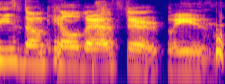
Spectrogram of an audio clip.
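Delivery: cowering, whimpering, pleading goblin voice. Narrating a scene, voice a hobgoblin lifted by its head, whimpering hobgoblin plea. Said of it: "the hobgoblin just kind of whimpering".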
